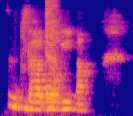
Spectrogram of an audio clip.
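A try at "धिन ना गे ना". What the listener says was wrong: Just little pronunciation. This last phrase was dha dha ge na. Okay, so make sure that you probably change a little pronunciation, and it is dhin na ge na. It's not just dhi, probably. It's there is dhin is basically like anusware varti dhin.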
